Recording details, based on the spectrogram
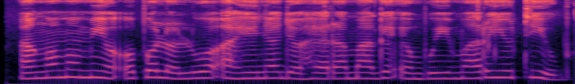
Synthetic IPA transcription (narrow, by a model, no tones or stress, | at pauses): aŋɔmɔmɪjɔʔopololwoʔaɦɪɲad͡ʒɔɦɛɾamaɡɪʔembuimaɾjutijub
